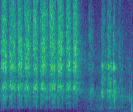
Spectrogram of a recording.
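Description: Sandpaper rubbed in quick back-and-forth strokes over the cut edges of a dry, unfired clay bowl, smoothing off the rough edges of its yarn holes. The strokes ease off about a second in.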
